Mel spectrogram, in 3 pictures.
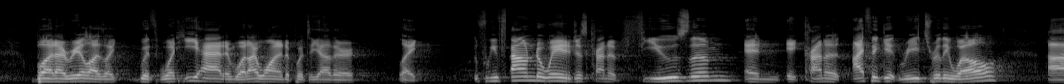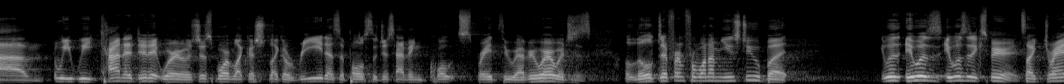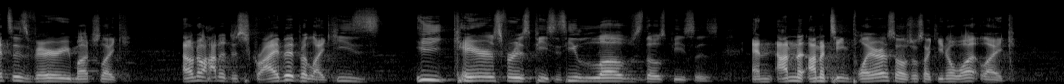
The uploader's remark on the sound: Live from All-Star Weekend At The Rec Room.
